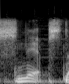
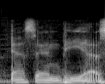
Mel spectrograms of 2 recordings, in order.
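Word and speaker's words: SNP: It's actually pronounced snips, not SNPS. So snips.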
